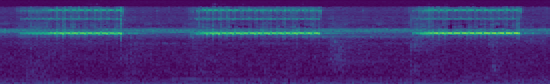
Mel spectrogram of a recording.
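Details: Bell cricket singing on an autumn night: bright, high, pulsed ringing bursts of about a second, separated by short pauses and repeated roughly every one and a half seconds, three bursts in all, over a quiet background.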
